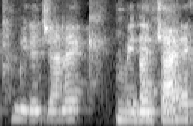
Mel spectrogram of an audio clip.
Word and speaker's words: comedogenic: Comedogenic, yep, clogging, yep, doesn't clog.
